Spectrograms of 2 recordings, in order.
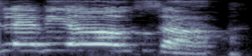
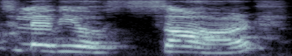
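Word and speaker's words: Leviosa: take someone's eye out besides you're saying it wrong it's levosa not leevar Lev no sorry Le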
